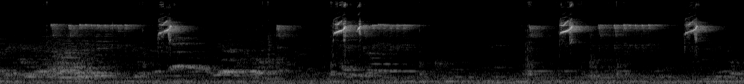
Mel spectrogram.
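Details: A bald, red-tailed crimson sunbird sings eagerly, giving scattered high, sharp chips that slide into thin buzzy whines. These come about every one to two seconds, with a soft low murmur in the background.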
